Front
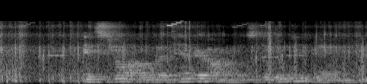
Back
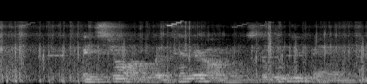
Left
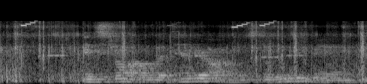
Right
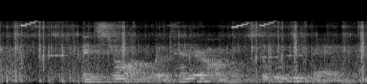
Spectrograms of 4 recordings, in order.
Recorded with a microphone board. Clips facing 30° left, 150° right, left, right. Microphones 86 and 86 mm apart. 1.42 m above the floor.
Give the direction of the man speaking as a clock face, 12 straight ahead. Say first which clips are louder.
Back 3 dB, right 4 dB; 3 o'clock.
